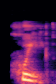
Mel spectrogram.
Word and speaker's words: qui: And of course, aquí is pronounced like the U doesn't exist, but in Italian you say it qui.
